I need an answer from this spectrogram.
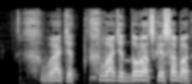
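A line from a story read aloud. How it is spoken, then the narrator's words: Strained groan. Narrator (Russian): простонал он, не без труда отпихивая пса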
